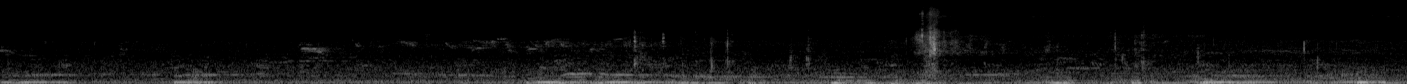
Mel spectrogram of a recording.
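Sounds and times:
small birds chirping: 0.0s - 10.0s
steady low hum: 0.0s - 14.0s.

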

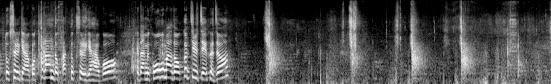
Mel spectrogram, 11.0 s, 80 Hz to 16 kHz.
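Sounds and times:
knife chopping on cutting board: 7.9s - 10.5s.

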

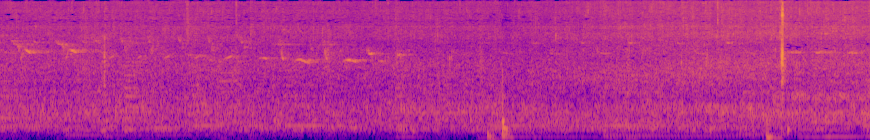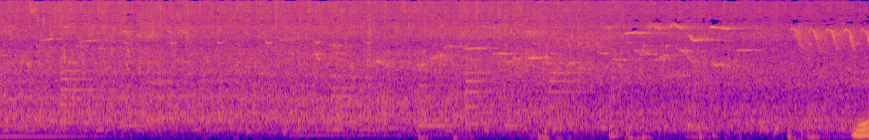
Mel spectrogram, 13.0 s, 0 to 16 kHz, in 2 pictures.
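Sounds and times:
river rushing over stones: 0.0s - 13.0s
knocks: 3.6s - 4.0s, 9.7s - 12.8s.

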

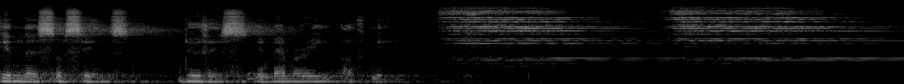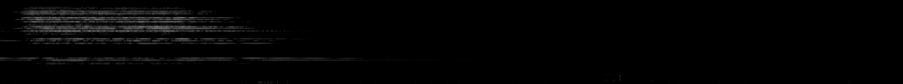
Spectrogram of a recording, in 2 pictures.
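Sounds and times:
altar bells ringing: 4.4s - 15.9s.

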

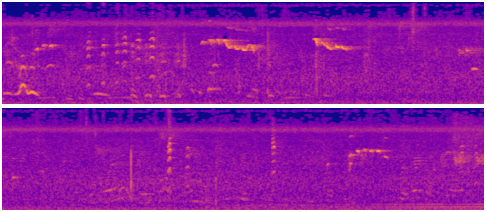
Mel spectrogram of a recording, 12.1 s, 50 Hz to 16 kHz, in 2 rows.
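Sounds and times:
descending whistled calls: 0.0s - 4.5s, 5.6s - 7.3s, 9.4s - 12.0s
high chirping calls: 0.0s - 12.0s.

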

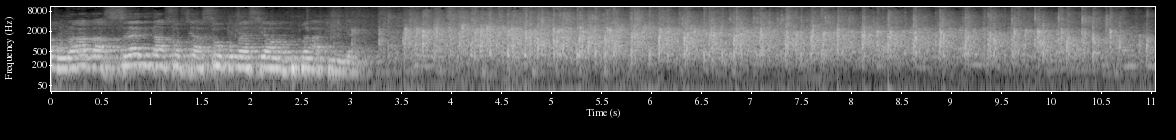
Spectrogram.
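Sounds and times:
crowd applauding: 2.8s - 11.0s.

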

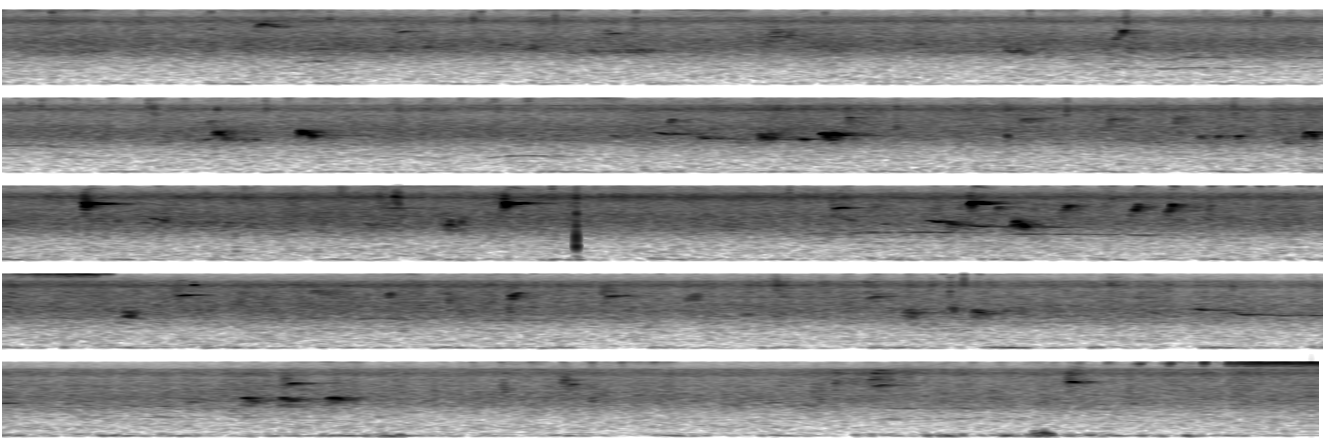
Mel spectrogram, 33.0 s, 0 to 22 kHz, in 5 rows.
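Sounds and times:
outdoor background hiss: 0.0s - 33.0s.

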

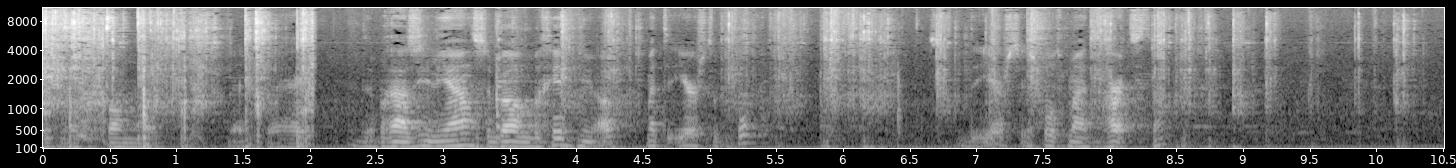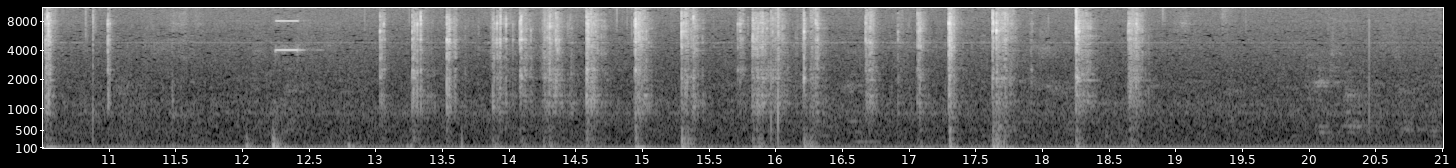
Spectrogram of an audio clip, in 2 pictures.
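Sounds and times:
coffee beans cracking: 0.0s - 2.1s, 3.3s - 11.2s.

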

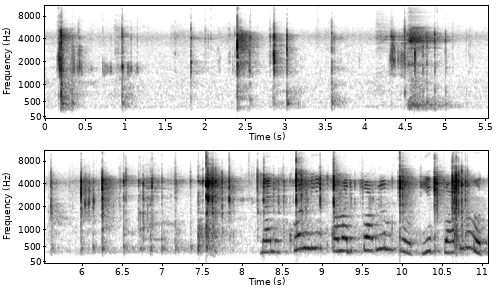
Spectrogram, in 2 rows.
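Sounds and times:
plastic toy clicks and creaks: 6.0s - 11.0s.

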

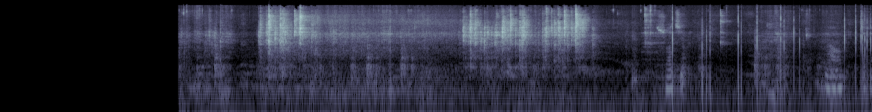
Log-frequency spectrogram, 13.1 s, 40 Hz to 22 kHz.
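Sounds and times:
metal parts clattering and clinking: 2.7s - 12.0s.

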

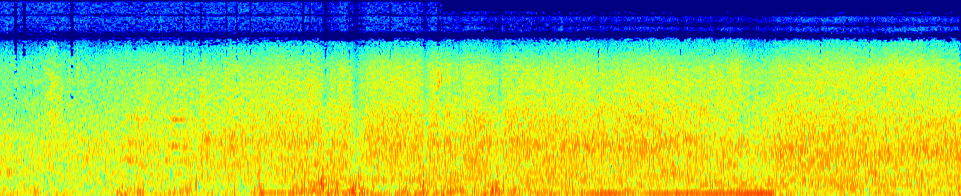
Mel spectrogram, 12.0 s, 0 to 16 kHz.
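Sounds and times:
wind buffeting rumble: 1.2s - 8.7s.

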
